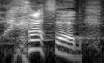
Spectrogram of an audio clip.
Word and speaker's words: chesed: So you got to get guttural, go, and then chesed. That's the word. You got to say it right.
